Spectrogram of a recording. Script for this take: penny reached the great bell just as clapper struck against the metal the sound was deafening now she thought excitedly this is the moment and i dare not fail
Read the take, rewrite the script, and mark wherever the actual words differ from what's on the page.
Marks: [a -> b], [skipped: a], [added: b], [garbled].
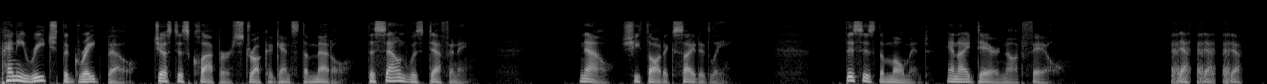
penny reached the great bell just as clapper struck against the metal the sound was deafening now she thought excitedly this is the moment and i dare not fail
